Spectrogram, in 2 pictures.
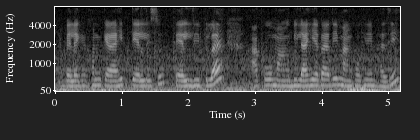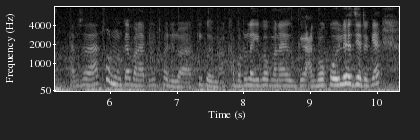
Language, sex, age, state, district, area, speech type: Assamese, female, 30-45, Assam, Sonitpur, rural, spontaneous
